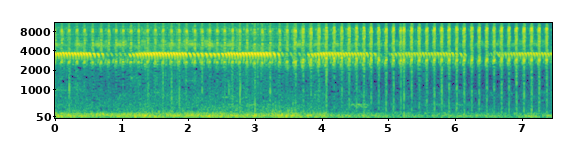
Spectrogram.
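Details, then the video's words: Walang kecek, a night grasshopper, calling after dark: a continuous high, shrill buzz for about three seconds, then a fast series of dry, sharp ticks, roughly four per second, over a steady high whine. "Suara Walang Kecek/ Belalang Malam"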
